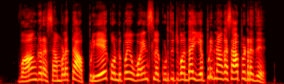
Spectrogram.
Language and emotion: Tamil, angry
